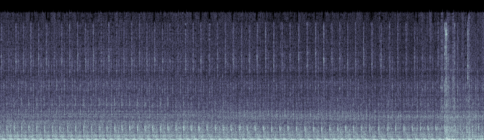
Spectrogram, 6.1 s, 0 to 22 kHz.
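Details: Yamaha XT600 2KF single-cylinder at idle: steady thump with a loose, irregular tapping on top; abnormal mechanical noise, source unclear.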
